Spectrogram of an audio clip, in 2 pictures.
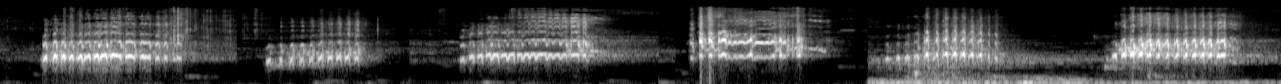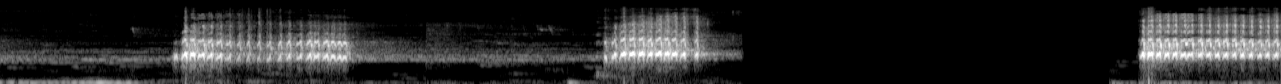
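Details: Rapid series of about ten strident, harmonic cries from a young Asian palm civet (musang pandan), used for luring in hunting, with a low rumbling noise partway through and a pause before a final cry.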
